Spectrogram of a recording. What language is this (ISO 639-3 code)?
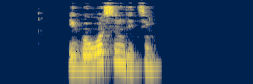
wes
